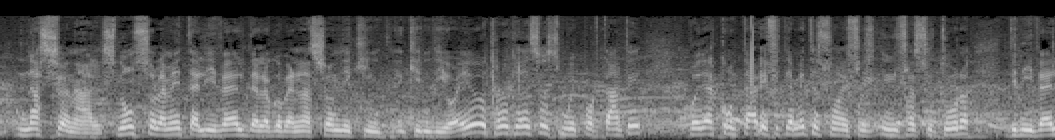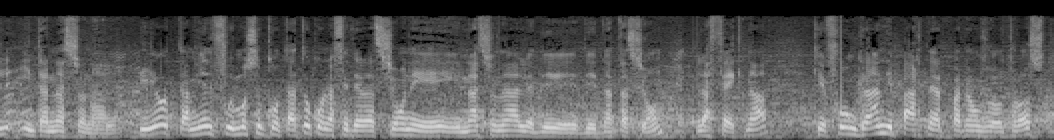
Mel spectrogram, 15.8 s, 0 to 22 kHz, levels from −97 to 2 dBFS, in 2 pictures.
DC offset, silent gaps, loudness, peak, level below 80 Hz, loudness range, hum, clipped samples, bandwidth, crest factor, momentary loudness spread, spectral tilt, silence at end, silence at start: under 0.1%; none; -20 LUFS; -4 dBFS; -68 dBFS; 2 LU; none; under 0.1%; 14 kHz; 16 dB; 5 LU; -4.5 dB/octave; 0 s; 0 s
